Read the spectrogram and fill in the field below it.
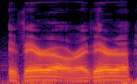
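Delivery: Ivera with "ver" in the middle; rejected pronunciations. Shown as a demonstration. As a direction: say Ivera with "vair" in the middle, two ways. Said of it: "not Ivera".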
